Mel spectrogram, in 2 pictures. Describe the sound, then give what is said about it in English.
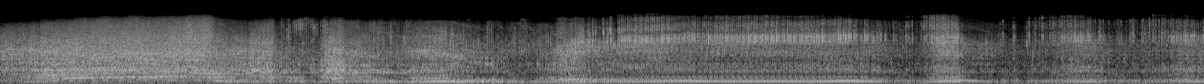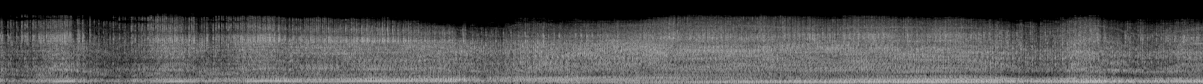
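Supercharged drag racing engines, a blown 7.4-litre Chevrolet and a blown 7-litre Donovan, roar during qualifying: loud, continuous engine noise with revving that rises and falls in pitch over a deep, rough rumble. “Jerry Andrews' blown 7.4-litre Chevrolet and Jim Reed's blown 7-litre Donovan. Remember, they are qualifying.”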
